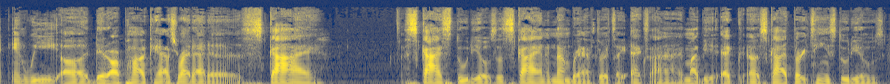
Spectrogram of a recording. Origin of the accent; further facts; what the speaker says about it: Bridgeport, Connecticut, United States; moved away as an adult; now in Waterbury, United States; I was born in Bridgeport, Bridgeport Hospital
